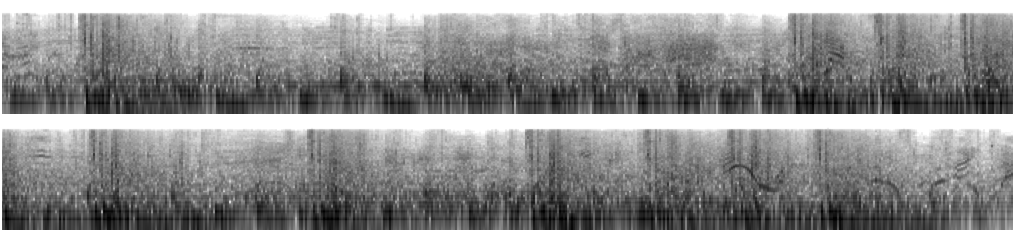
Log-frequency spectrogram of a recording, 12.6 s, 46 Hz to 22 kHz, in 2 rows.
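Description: Chaotic combat in Alan Wake 2, with repeated loud shots, crashes and thuds piling up over a dense, continuous game soundtrack for about thirteen seconds.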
